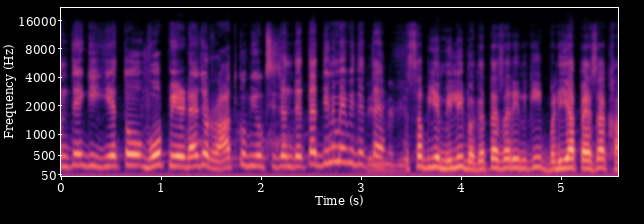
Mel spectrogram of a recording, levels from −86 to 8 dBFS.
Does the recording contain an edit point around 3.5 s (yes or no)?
yes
